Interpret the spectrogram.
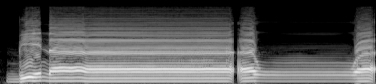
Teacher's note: huruf setelahnya kalau di sini huruf setelahnya adalah huruf wau maka tanwinnya kita masukkan kepada huruf wau kemudian ditahan gunahnya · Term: Idam bunah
